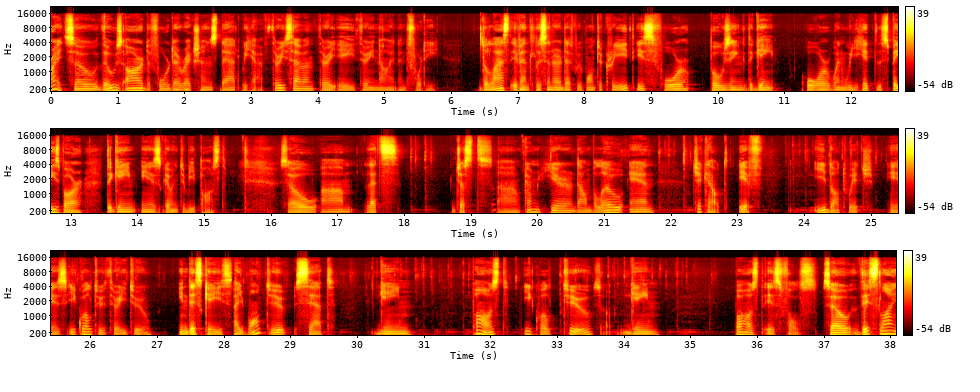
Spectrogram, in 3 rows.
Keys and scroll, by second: 7.7 ctrl+Down, 9.2 Down, 9.4 space, 11.1 Right, 11.9 space, 12.9 Down, 13.5 Left, 13.6 space, 13.7 Up, 13.9 Left, 14.7 space, 15.0 Left, 15.3 Up, 15.4 Left, 15.5 Up, 15.6 Left, 15.7 space, 15.8 Left, 16.7 space, 17.0 Up, 17.2 Left, 17.5 Up, 19.0 ctrl+z, 19.8 Down, 22.1 space, 24.9 space, 25.6 space, 26.5 ctrl+s, 27.5 Right, 28.6 ctrl+s, 29.0 ctrl+Down, 31.9 Tab, 32.2 space, 33.3 space, 35.6 Tab, 36.3 ctrl+s, 37.5 ctrl+shift+Left.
